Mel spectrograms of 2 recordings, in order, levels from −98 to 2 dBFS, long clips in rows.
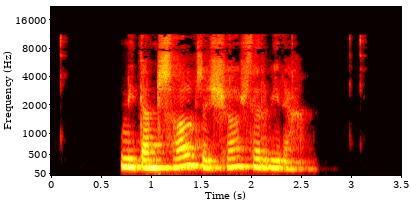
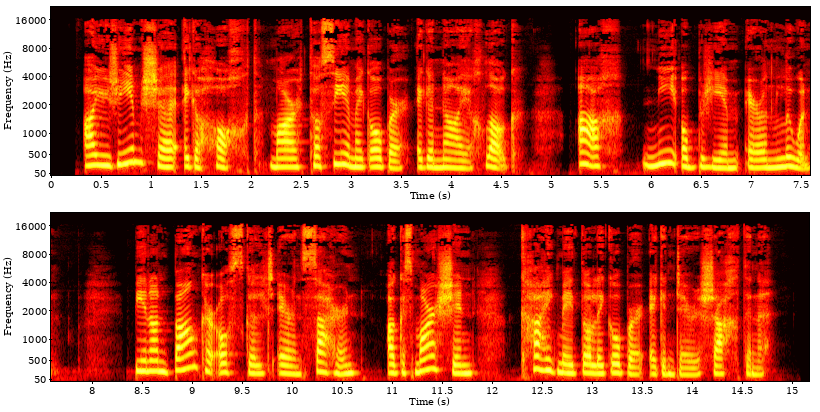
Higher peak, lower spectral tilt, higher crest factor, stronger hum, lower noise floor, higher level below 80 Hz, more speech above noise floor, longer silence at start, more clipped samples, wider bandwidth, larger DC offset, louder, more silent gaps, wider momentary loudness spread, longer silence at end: about the same, -4 dBFS vs -2 dBFS; about the same, -5.5 dB/octave vs -4.5 dB/octave; about the same, 16 dB vs 18 dB; neither; first, under -90 dBFS vs -55 dBFS; about the same, -62 dBFS vs -64 dBFS; first, over 72 dB vs 36 dB; first, 0.7 s vs 0.35 s; neither; second, 11.5 kHz vs 16.5 kHz; neither; about the same, -19 LUFS vs -19 LUFS; neither; about the same, 10 LU vs 8 LU; first, 0.9 s vs 0.4 s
